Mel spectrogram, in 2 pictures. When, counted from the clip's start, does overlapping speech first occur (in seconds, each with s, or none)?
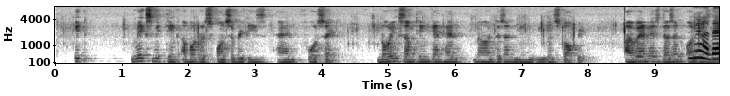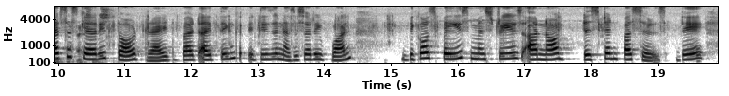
9.5 s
